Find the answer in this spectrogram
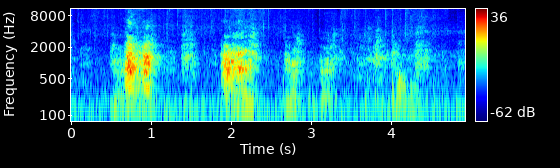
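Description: A Bluetick Coonhound gives loud, deep barks, two strong ones followed by softer, shorter barks.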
